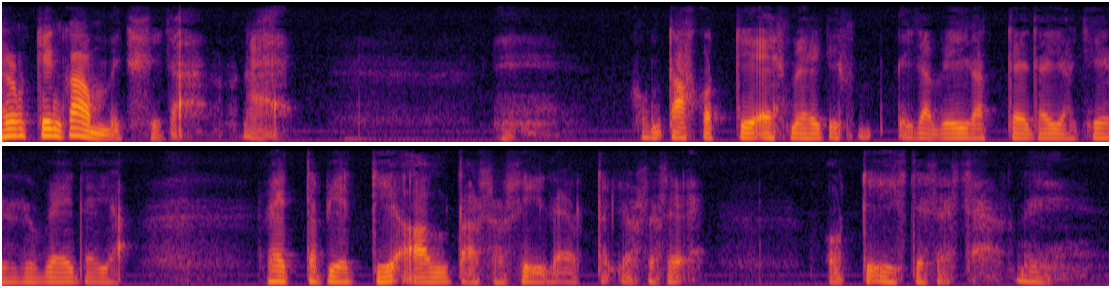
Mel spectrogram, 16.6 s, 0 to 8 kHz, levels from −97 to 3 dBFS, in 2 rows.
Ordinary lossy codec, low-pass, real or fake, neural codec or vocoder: MP3, 48 kbps; 7.2 kHz; real; none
